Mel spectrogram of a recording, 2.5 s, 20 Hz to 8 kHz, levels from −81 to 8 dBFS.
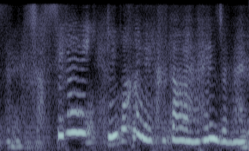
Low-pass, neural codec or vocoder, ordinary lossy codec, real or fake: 7.2 kHz; codec, 16 kHz, 0.5 kbps, FreqCodec, smaller model; AAC, 32 kbps; fake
